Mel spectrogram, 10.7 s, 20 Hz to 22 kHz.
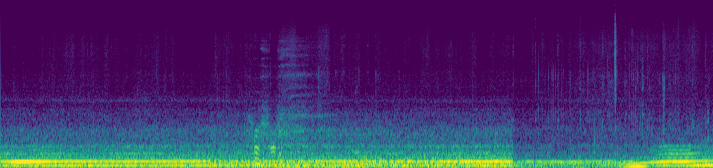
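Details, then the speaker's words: Vandalised Maserati GranTurismo V8 at steady idle; deep, loud, uneven exhaust drone, coarser than a healthy burble: exhaust system badly damaged. "Ei oo kyllä hävit pakoputket. On kyllä pilattu"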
